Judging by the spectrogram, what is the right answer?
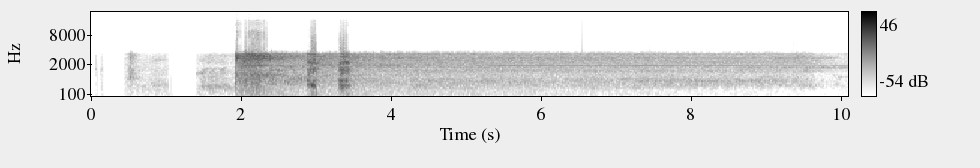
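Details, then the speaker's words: Table saw electric motor during rebuild, spun up once mounted: thump at start, then a hissy whir and steady high whine from a worn, grinding front bearing; motor kept in use for now. "well you can definitely hear the bearing in the front"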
